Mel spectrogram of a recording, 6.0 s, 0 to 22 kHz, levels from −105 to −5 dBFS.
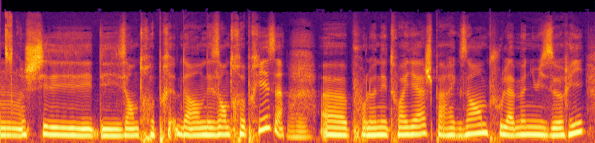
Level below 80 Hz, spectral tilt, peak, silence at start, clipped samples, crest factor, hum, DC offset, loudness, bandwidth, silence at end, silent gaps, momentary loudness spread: -32 dBFS; -6 dB/octave; 0 dBFS; 0 s; under 0.1%; 10 dB; none; under 0.1%; -10 LUFS; 13 kHz; 0 s; none; 4 LU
